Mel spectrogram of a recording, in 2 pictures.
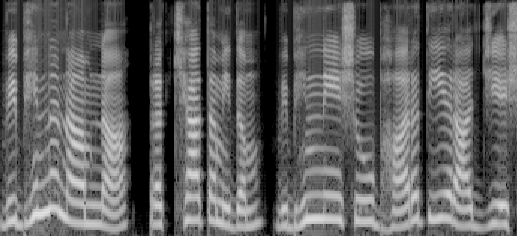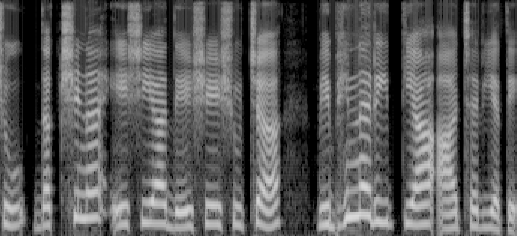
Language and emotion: Sanskrit, neutral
